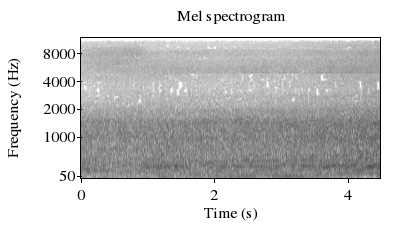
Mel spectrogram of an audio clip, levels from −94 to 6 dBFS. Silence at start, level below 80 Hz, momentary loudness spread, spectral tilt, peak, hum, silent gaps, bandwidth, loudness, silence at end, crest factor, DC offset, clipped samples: 0 s; -50 dBFS; 6 LU; -4 dB/octave; -16 dBFS; none; none; 11.5 kHz; -33 LUFS; 0 s; 16 dB; under 0.1%; under 0.1%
